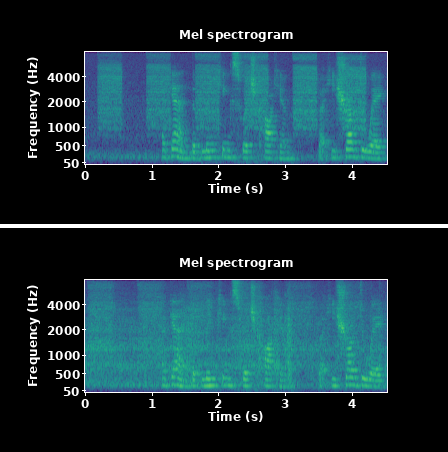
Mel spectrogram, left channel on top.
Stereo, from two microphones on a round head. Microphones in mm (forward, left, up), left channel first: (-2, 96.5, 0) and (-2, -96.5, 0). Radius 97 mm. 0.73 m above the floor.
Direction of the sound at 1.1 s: 5° right (ahead or behind).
